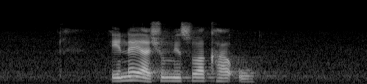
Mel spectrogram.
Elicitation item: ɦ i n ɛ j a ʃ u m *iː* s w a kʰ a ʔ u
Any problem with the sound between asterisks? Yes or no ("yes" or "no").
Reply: yes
